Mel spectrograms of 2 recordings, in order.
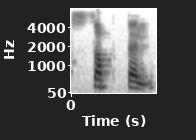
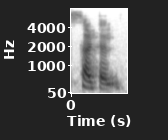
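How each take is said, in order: First: A b sound is heard in the middle. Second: No b sound is heard in the middle. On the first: The speaker calls it wrong. "This is not सबटल" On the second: The speaker calls it right. "इसमें बी silent है"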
